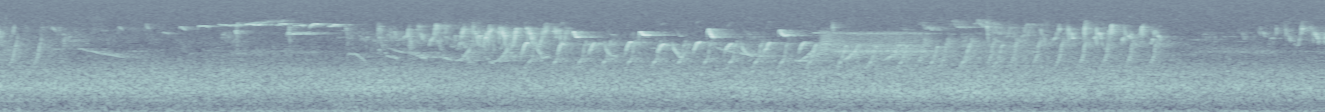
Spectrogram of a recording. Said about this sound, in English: Some of the red-winged blackbirds.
